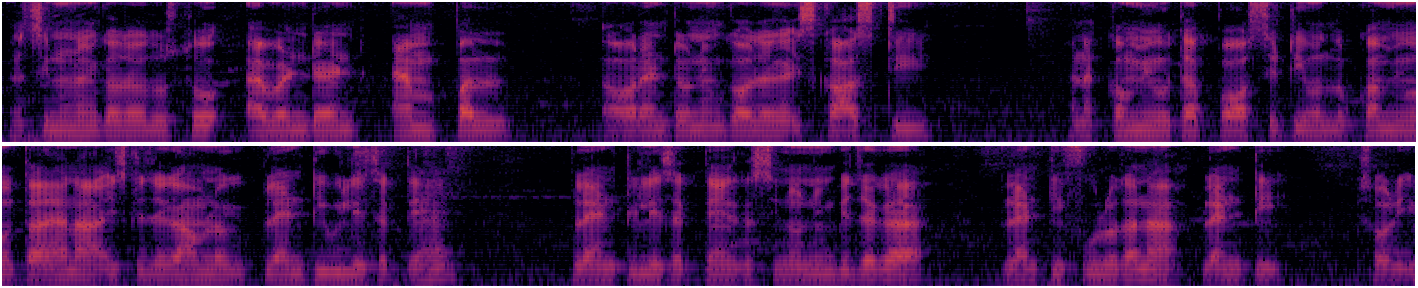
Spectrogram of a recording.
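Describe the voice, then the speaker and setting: A young man from India teaches vocabulary for competitive exams, drilling each word again and again and tossing questions to the viewer before answering them himself. His voice sits at a middling pitch for a man. A faint hiss of noise runs under the recording. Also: level tone, a little fast. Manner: repetitive, drilling words and asking himself questions. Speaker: exam-prep vocabulary teacher. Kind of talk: casual Hindi vocabulary lesson with memory tricks.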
